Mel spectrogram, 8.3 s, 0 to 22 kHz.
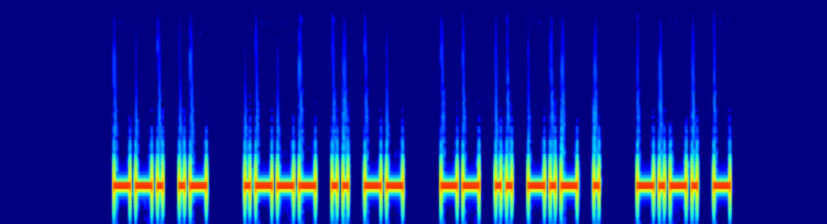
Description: Morse code, heard as a keyed tone, about 22 wpm, 700 Hz. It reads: GA JIM MIKE CT
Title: K1USN SST QSO Practice - 22wpm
